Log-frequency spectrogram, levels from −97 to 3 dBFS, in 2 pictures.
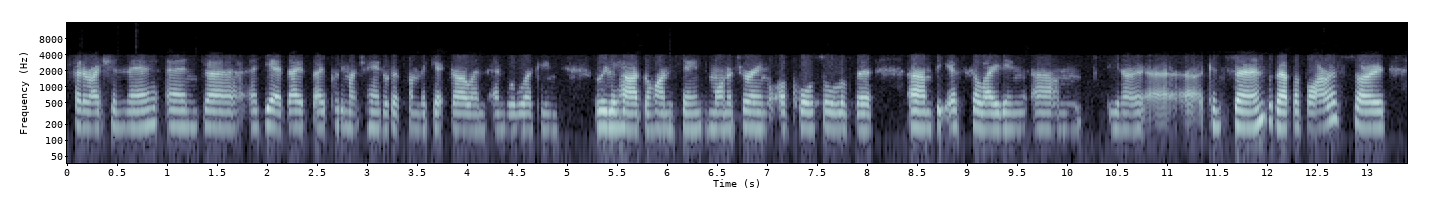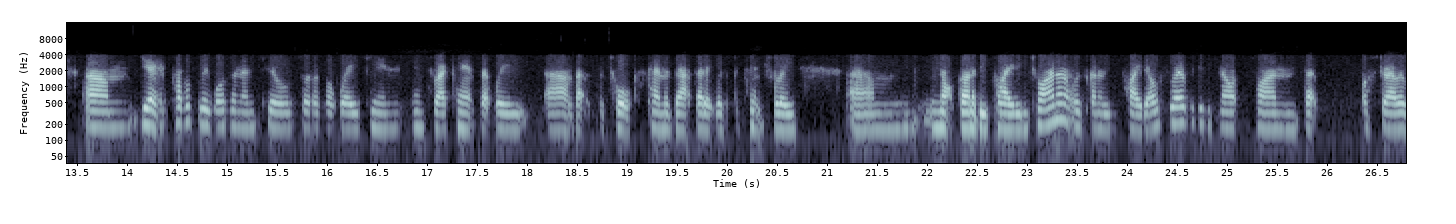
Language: English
